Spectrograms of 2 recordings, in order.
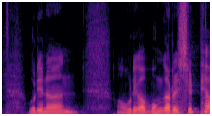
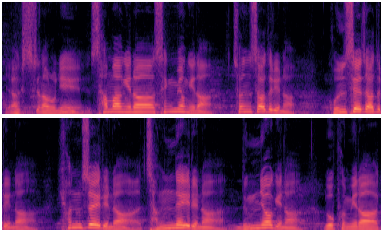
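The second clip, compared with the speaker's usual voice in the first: loud, raised-pitch Bible recitation; scripture reading; 3 semitones higher, 5 dB louder than usual. Acted. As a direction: lead the congregation through the verse in a sustained, projected voice. Leads congregation in reading scripture.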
